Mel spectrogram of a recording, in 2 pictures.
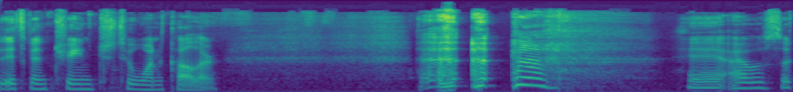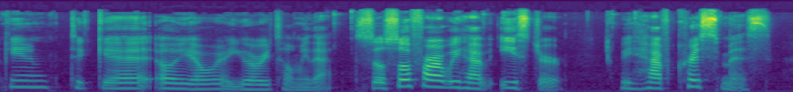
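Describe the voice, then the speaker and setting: A woman live-streaming a craft software tutorial, chatty and thinking aloud as she works. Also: medium pitch, gravelly, dry recording.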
